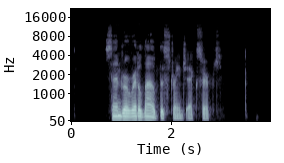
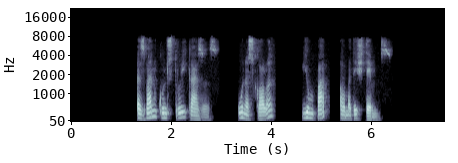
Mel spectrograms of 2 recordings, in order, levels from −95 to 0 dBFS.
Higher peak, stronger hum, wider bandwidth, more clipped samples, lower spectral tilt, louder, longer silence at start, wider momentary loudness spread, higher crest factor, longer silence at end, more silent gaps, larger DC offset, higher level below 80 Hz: second, -10 dBFS vs -4 dBFS; neither; first, 10 kHz vs 8.2 kHz; neither; first, -7.5 dB/octave vs -4 dB/octave; second, -27 LUFS vs -24 LUFS; second, 0.7 s vs 1.3 s; about the same, 14 LU vs 14 LU; about the same, 18 dB vs 22 dB; first, 1.25 s vs 1.1 s; second, none vs 2.97-3.33 s, 4.10-4.60 s, 5.18-5.37 s; neither; about the same, -66 dBFS vs -68 dBFS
